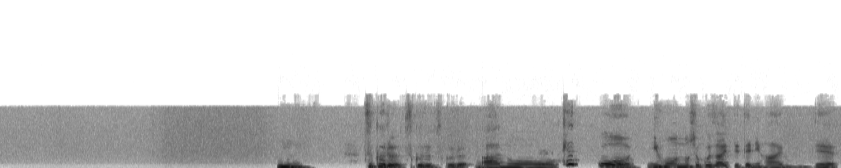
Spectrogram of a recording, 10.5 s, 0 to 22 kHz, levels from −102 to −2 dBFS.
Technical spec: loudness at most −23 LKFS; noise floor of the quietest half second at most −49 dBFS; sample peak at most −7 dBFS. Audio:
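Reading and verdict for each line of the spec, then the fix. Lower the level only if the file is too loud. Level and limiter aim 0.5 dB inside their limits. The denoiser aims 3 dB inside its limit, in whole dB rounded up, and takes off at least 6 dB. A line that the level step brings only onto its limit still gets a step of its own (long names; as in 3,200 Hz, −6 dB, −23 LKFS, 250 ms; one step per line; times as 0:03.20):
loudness −20.0 LKFS: out of spec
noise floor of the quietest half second −47 dBFS: out of spec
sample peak −5.5 dBFS: out of spec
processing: level −3.5 dB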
